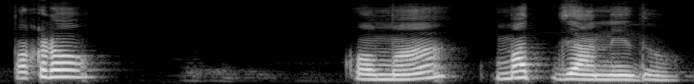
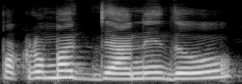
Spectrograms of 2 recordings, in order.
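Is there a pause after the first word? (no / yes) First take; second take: yes; no. First: There is a pause after the first word. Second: It is said continuously without any pause. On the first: "थोड़ा अंतराल ले आऊं" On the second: "continue बोलती हूँ"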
